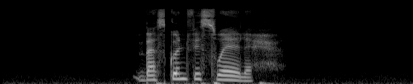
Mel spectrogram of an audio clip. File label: I live in, arabic levantine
